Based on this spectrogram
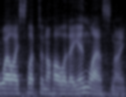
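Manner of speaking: usual speaking voice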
